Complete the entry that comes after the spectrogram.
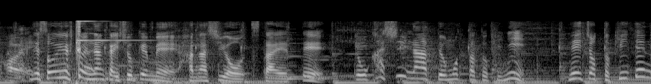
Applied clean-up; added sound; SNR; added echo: none; Bell; 1 dB; none.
